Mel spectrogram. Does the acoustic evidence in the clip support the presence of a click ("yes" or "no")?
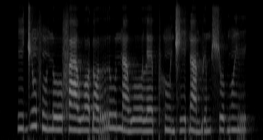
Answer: no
